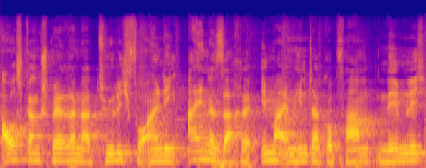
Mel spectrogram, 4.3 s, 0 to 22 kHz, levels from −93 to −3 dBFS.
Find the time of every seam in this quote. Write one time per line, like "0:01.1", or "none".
none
